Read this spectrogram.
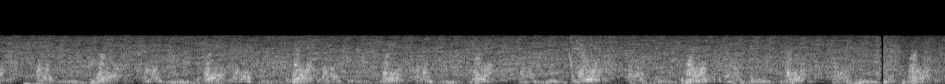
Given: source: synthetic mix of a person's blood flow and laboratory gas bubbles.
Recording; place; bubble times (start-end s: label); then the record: Doppler ultrasound of blood flow; precordium
3.21-3.32 s: bubbles
5.67-6.07 s: bubbles
6.98-7.22 s: bubbles
7.48-7.58 s: bubbles
7.90-7.96 s: bubbles
8.35-8.43 s: bubbles
9.20-9.23 s: bubbles
From the record:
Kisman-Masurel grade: 121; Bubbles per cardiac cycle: 1 to 2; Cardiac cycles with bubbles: 10 to 50%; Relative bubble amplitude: barely perceptible (0.100 to 0.250); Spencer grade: 2 (many but less than half of the cardiac periods contain bubble signals, singularly or in groups); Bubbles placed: anywhere in the cardiac cycle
